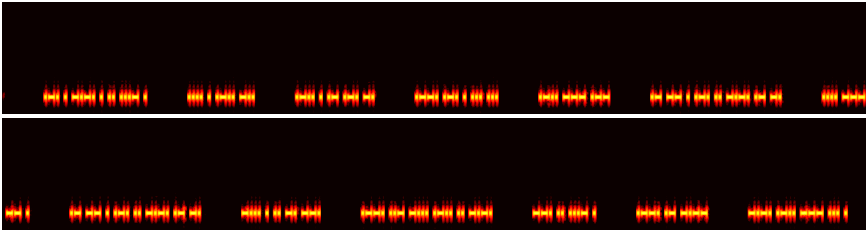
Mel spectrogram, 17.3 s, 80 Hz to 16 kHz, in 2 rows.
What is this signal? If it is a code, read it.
Morse code, heard as a keyed tone, about 60 wpm, 550 Hz. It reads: RECEIVE HELD LEARN PRESS LOW AMERICAN HOME AMERICAN BEING PUBLIC GIVE PAY CLOSE
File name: 632 words / 632 Words 60WPM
